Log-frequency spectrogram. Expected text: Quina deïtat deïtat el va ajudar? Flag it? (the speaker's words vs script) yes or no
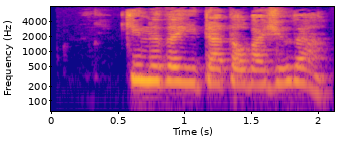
yes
